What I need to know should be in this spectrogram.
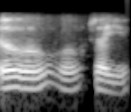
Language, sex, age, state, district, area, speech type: Bodo, male, 18-30, Assam, Kokrajhar, urban, conversation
